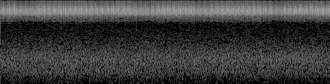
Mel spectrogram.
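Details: Crickets chirping as males rasp a wing edge across the toothed vein of the other wing. The result is a constant, thin, very high buzzing trill, gently wavering in volume.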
